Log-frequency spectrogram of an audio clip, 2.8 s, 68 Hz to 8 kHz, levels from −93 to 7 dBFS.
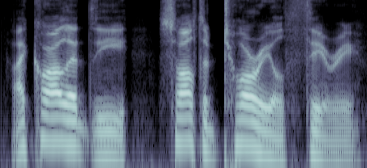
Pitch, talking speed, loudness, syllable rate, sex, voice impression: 105 Hz, 130 wpm, -18 LUFS, 4.3 syllables/s, male, very masculine, very adult-like, middle-aged, very thick, tensed, powerful, slightly bright, slightly soft, slightly clear, fluent, slightly raspy, very cool, very intellectual, slightly refreshing, very sincere, very calm, very mature, very friendly, very reassuring, unique, elegant, wild, sweet, slightly lively, slightly strict, slightly intense, slightly modest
